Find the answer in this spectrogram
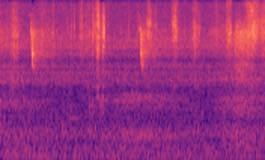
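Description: Faint scratching as fingers pick a small stone arrowhead out of loose soil, a few soft ticks over a steady background hiss.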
